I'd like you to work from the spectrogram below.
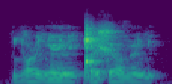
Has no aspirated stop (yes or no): yes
